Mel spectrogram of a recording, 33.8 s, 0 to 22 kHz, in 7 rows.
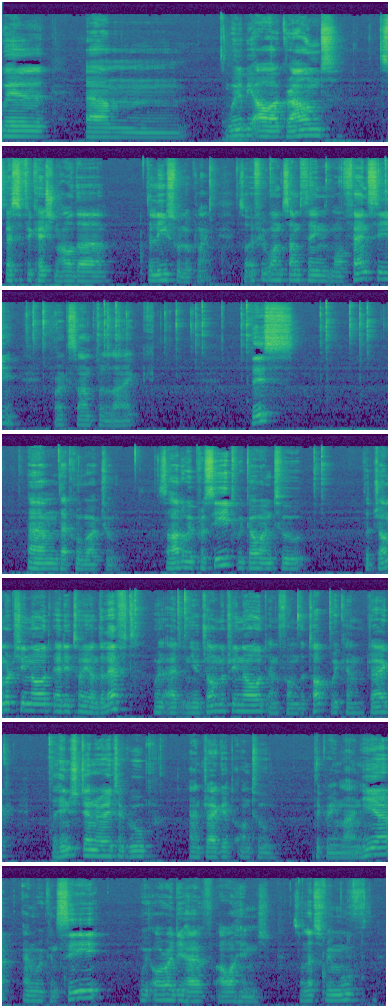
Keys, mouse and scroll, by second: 0.6-1.2 scroll down 2, 1.2-2.0 scroll up 4, 2.4-2.9 scroll up 2, 2.9 scroll down 2, 3.2-7.9 drag, 7.4 Tab, 7.8-8.4 scroll up 2, 8.5 ctrl+r, 8.7 click, 9.6-12.0 middle drag, 10.2 ctrl+r, 11.9 2, 12.0 click, 12.4 x, 13.6 click, 14.1 ctrl+click, 14.3 ctrl+middle click, 14.5 Tab, 14.5 g, 14.8 scroll down 2, 15.4 scroll up 1, 15.5-17.2 middle drag, 17.2-18.0 scroll up 1, 18.0-18.3 scroll up 1, 18.3-24.7 drag, 24.7-28.4 middle drag, 26.0 g, 28.4-29.2 scroll up 3, 28.6-33.7 middle drag, 29.2-29.7 scroll up 3.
